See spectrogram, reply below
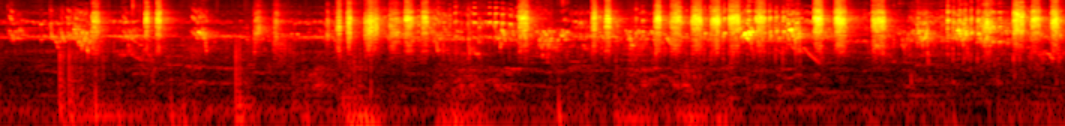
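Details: Budgerigars chirping together in a flock: dense, overlapping high chirps and warbles with rapid clicking bursts and scratchy notes, rising in intensity toward the end.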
